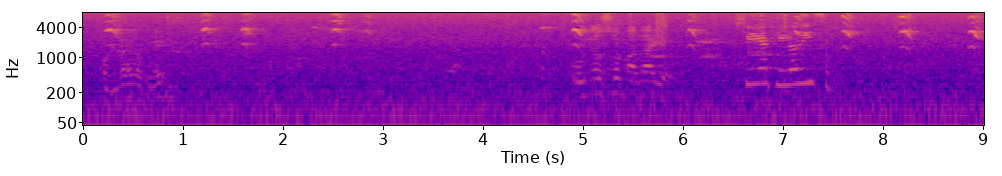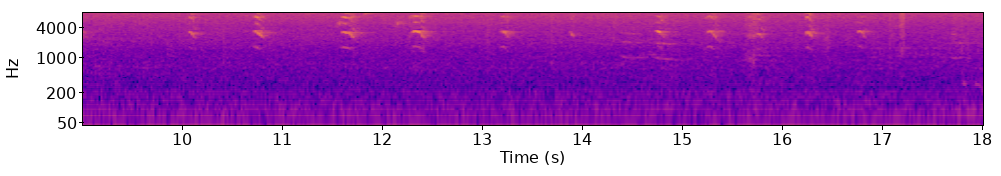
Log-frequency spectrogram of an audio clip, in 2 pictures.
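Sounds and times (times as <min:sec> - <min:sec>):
small bird chirping: 0:00.2 - 0:03.0, 0:04.5 - 0:09.2, 0:10.0 - 0:12.6, 0:13.2 - 0:17.0.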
